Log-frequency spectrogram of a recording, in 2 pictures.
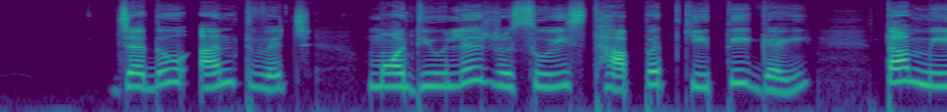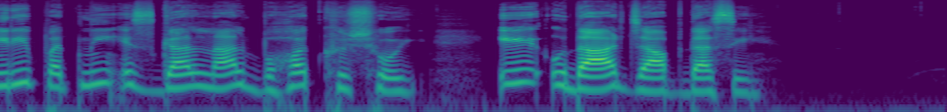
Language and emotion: Punjabi, happy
